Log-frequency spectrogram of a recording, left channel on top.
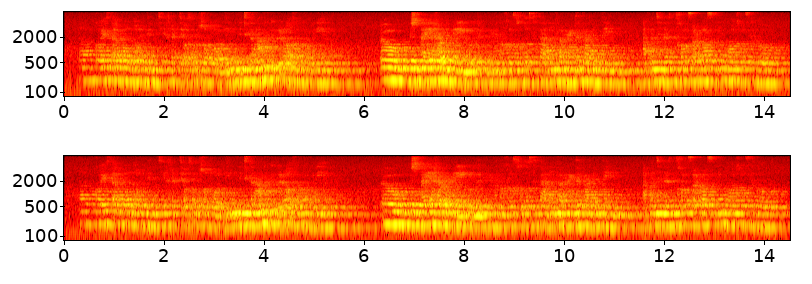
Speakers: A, on the left; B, on the left.
A: طب كويس أوي والله ان انتي خدتي اصلا الخطوة دي وان انتي كان عندك اجراء اصلا تعمليها
B: اه بجد
A: مش اي
B: حلوه
A: حد
B: قوي
A: بيقولك ان انا خلاص خلصت تعليم فانا عايزة اتعلم تاني عارفة انتي الناس بتخلص اربع سنين هو خلاص يلا هوب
